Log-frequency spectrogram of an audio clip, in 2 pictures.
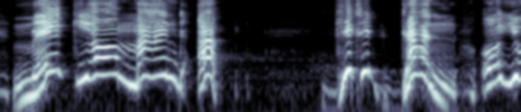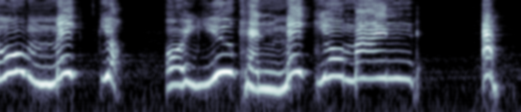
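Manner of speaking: very high, loud, shrill yell. Reading a story aloud, voicing the super hunch: yelling as the super hunch. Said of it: "some super hunch was yelling".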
